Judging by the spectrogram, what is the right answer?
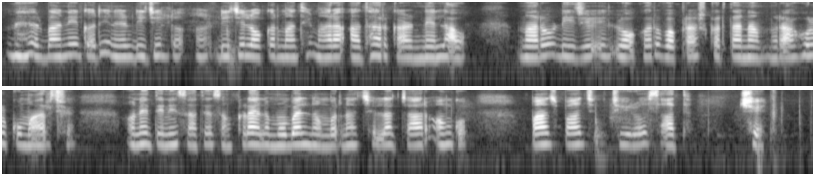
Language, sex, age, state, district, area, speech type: Gujarati, female, 18-30, Gujarat, Surat, urban, read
